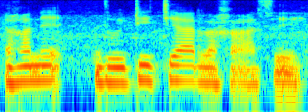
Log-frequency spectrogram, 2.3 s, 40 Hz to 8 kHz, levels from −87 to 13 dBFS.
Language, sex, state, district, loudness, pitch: Bengali, female, Assam, Hailakandi, -13 LUFS, 170 Hz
